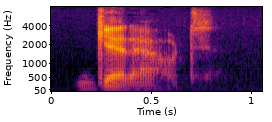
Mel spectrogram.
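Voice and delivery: put-on angry voice. Retelling a voice heard in the car park, imitating an angry voice. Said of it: "like it's angry with me".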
